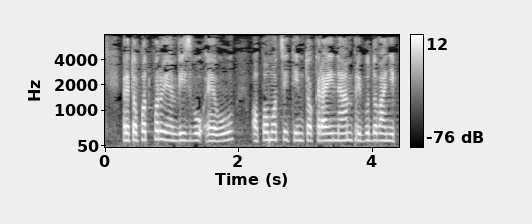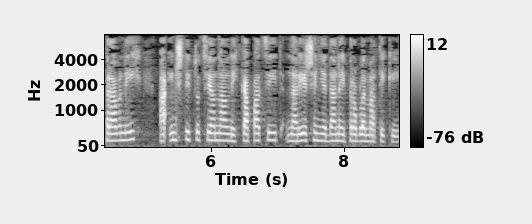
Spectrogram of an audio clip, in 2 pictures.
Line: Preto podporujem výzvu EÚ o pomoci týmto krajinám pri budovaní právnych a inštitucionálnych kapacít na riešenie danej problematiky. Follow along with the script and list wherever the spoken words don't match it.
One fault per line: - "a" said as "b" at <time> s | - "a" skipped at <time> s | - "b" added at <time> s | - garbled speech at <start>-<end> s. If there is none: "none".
none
